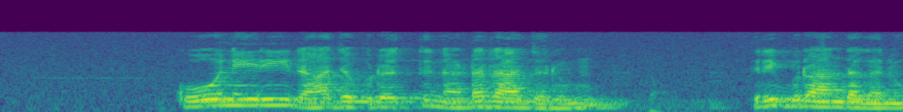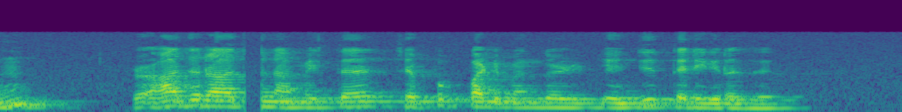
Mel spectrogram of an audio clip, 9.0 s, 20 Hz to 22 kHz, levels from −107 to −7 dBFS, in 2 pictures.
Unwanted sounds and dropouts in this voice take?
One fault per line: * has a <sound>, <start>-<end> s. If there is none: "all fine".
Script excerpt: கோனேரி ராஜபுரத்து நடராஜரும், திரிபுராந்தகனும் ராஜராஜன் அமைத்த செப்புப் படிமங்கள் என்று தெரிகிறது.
* has a whoosh, 3.2-3.5 s
* has a dropout, 5.7-5.8 s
